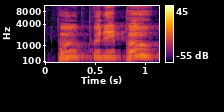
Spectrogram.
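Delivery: high comic cry; high, mock-distressed cry; cried out. A narrator's reading. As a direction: squeal it like a squashed character. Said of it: "cried Mister Bump".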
